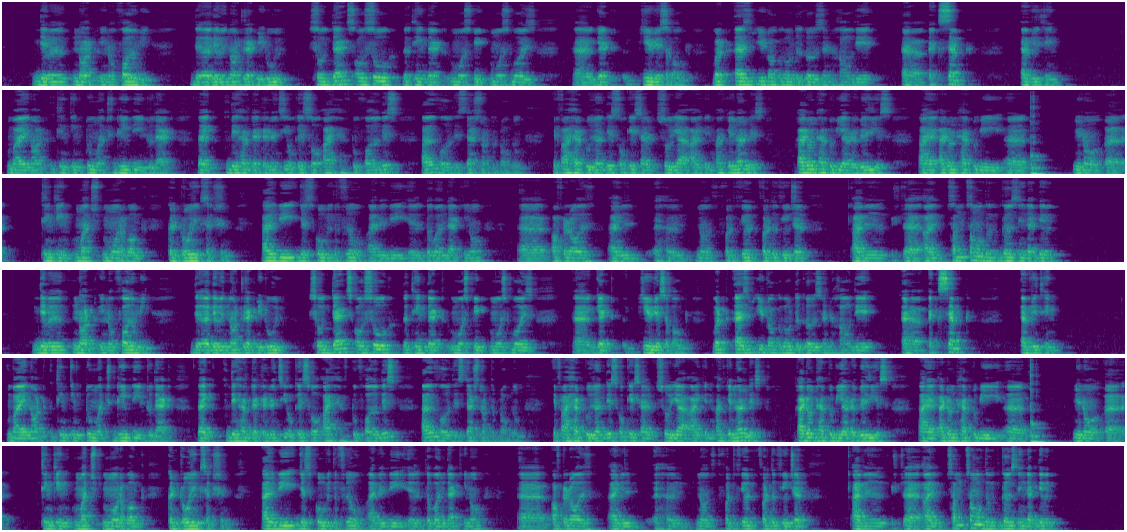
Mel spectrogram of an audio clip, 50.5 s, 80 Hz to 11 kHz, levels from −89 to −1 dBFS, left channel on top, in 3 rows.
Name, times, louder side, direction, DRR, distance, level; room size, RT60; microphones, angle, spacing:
voice 1, 0.5-2.2 2.8-4.2 4.6-8.2 8.6-10.2 10.7-13.0 13.5-14.3 15.3-15.8 16.9-19.3 19.8-22.7 23.1-24.6 25.1-28.2 28.8-30.1 30.6-32.4 32.9-33.7 34.3-35.7 36.2-37.1 37.6-40.9 41.4-42.5 42.8-45.7 46.4-49.4, right 1 dB, 55° right, 4 dB, 5.5 m, -28 dB
14.5 x 7.5 x 6.4 m, 0.34 s
head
